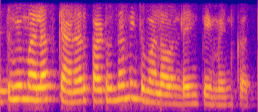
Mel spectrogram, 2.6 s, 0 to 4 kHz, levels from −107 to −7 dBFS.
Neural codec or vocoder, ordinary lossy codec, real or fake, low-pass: vocoder, 44.1 kHz, 128 mel bands, Pupu-Vocoder; none; fake; 3.6 kHz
